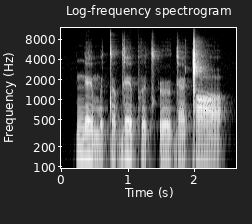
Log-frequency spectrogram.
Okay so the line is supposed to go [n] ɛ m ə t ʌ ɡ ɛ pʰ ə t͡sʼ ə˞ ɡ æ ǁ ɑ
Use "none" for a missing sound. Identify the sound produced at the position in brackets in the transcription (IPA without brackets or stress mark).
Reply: n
